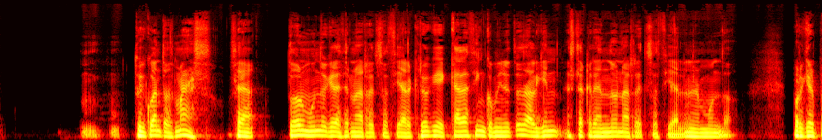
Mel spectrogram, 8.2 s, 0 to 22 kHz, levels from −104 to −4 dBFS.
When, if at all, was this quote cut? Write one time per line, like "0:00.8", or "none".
none

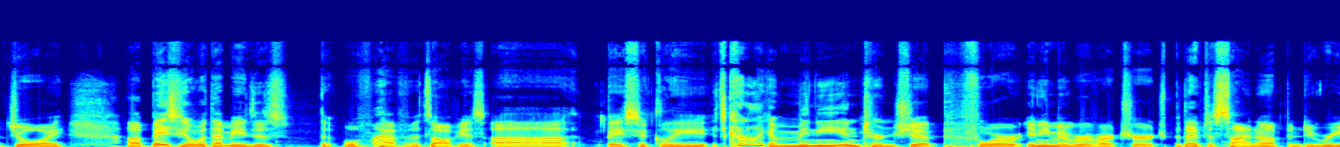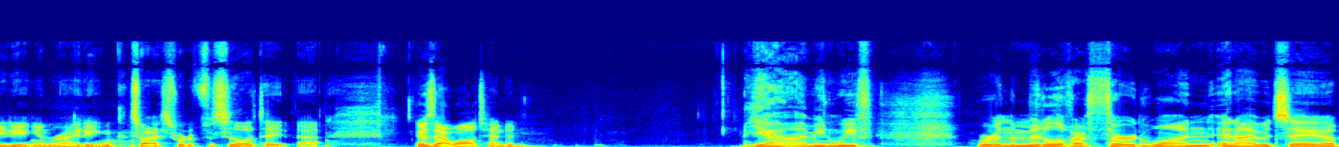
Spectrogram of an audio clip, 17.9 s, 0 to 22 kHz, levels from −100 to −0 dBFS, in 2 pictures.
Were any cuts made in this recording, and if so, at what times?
0:03.2

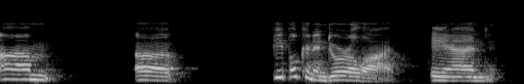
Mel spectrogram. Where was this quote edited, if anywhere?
0:01.3
0:04.3

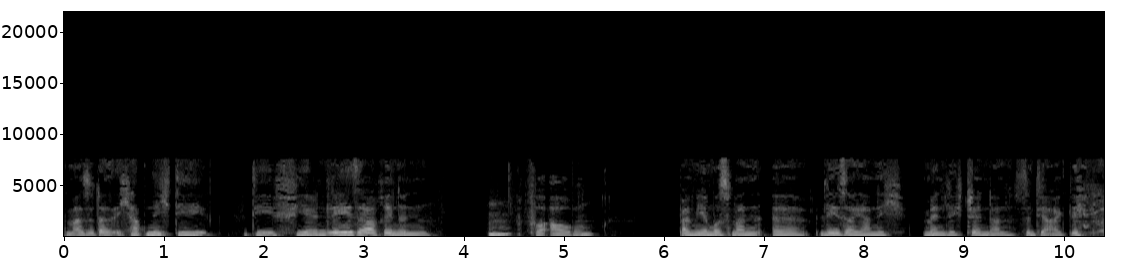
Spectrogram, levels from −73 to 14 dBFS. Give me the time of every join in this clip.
0:01.8

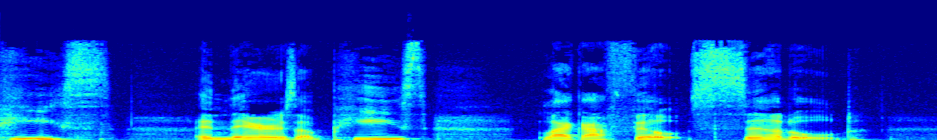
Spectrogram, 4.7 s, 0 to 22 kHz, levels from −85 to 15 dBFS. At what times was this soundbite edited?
0:01.0
0:02.5

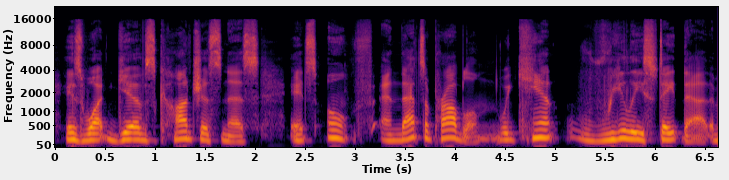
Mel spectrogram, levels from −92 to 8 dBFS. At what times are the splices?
none

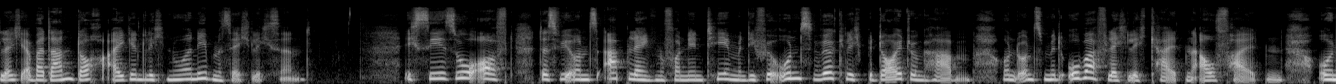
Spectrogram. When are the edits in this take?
none

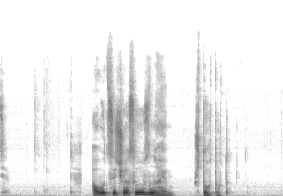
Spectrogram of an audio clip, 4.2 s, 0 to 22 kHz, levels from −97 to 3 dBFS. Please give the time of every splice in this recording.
0:01.2

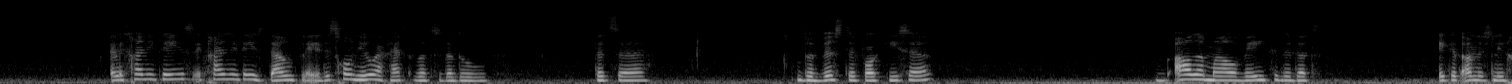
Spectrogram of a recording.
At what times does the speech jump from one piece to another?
none

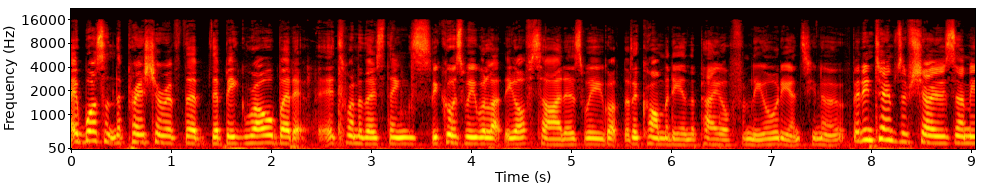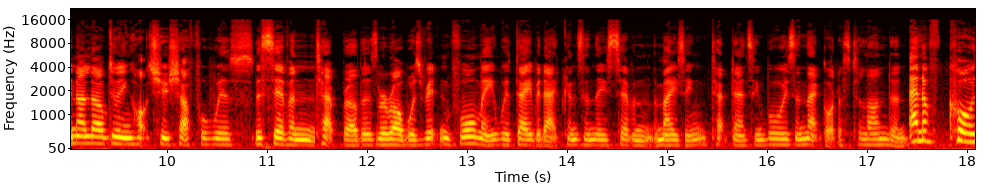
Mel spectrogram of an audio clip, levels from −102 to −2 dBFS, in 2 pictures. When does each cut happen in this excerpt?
none

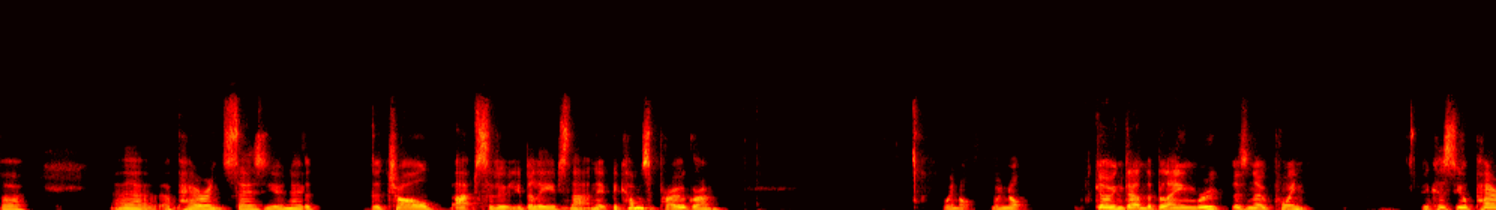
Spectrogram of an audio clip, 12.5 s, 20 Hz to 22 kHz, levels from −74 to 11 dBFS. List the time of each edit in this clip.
0:02.5
0:07.9

